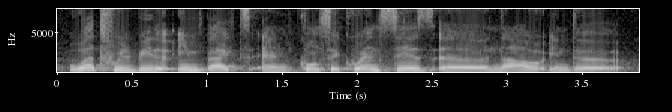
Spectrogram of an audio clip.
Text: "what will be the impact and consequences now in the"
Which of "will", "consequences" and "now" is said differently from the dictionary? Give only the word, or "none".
none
